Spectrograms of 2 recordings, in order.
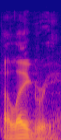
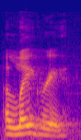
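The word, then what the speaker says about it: Allegre: One of our viewers is saying it's pronounced Allegri? Allegri. Allegri. Thank you.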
